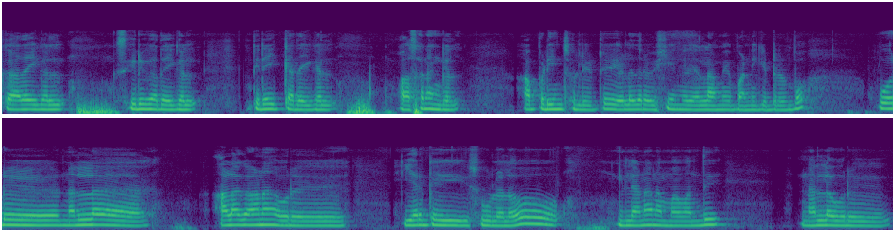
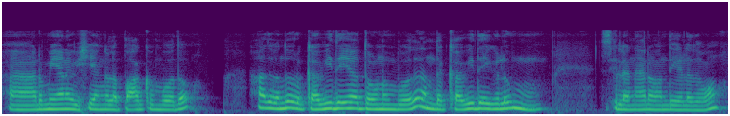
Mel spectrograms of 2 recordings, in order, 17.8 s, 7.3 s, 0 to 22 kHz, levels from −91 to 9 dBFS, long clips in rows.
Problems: low volume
